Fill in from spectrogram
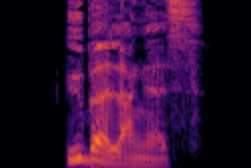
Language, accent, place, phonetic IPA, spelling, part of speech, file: German, Germany, Berlin, [ˈyːbɐˌlaŋəs], überlanges, adjective, De-überlanges.ogg
- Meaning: strong/mixed nominative/accusative neuter singular of überlang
